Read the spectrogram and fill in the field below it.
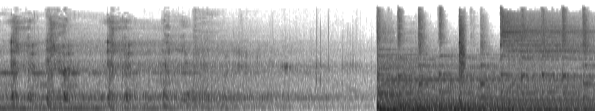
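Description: A series of raspy coughs comes in short bursts, then a sudden loud wall of harsh, crackling static cuts in and continues to the end.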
